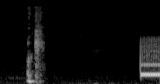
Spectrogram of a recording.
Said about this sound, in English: Let me just pick up the old Radio 680 telephone here, and we're just gonna dial up there.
